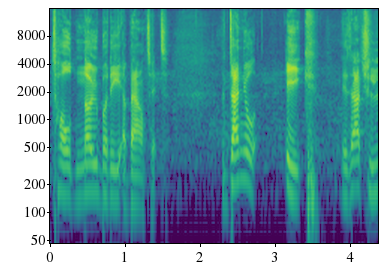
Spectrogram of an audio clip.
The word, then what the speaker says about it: Ek: nobody about it Daniel eek is actually looks like Eck but it's pronounced eek had raised 70 million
